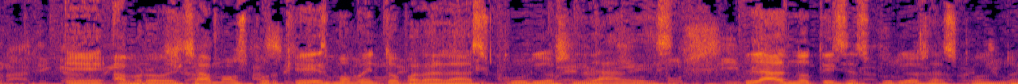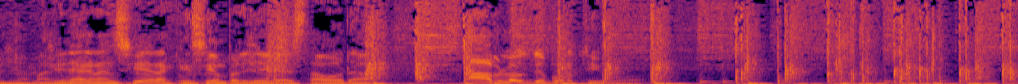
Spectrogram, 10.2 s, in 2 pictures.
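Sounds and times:
speech: 0.3 - 8.4
small group applauding in a studio: 8.0 - 10.1.

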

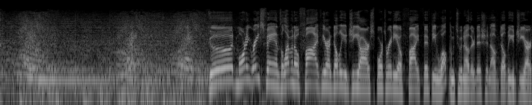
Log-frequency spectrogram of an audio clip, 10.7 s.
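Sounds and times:
race car engine roaring and revving: 0.0 - 6.0
speech: 4.2 - 10.6.

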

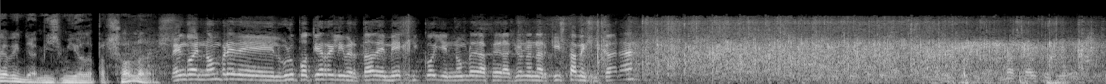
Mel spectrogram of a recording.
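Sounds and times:
speech: 0.0 - 6.7, 10.1 - 11.0
crowd applauding: 5.6 - 11.0.

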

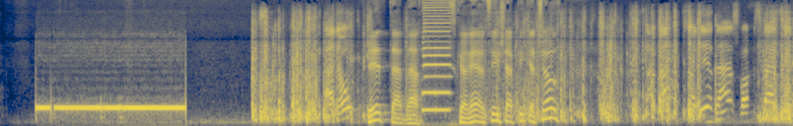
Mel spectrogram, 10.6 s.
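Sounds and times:
telephone dial tone: 0.5 - 2.5
crackly rustling noise: 3.3 - 5.6, 6.2 - 10.5
speech: 4.5 - 7.7, 9.5 - 10.5.

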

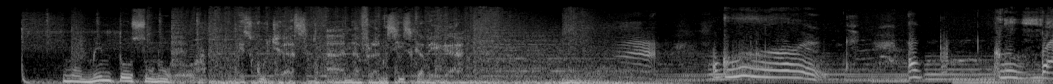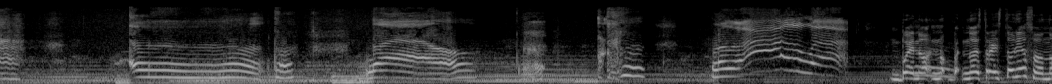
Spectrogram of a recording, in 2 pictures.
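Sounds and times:
speech: 0.6 - 5.9, 9.1 - 10.8, 19.4 - 21.0
baby crying: 6.0 - 11.0, 11.6 - 19.1.

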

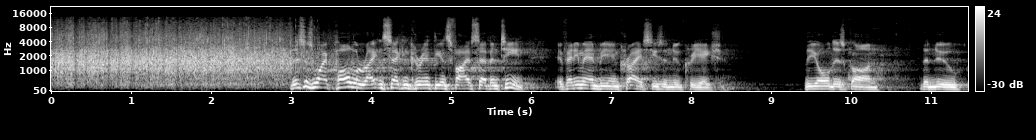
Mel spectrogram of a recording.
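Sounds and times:
audience clapping: 0.0 - 4.7
speech: 3.0 - 8.5, 9.4 - 11.4.

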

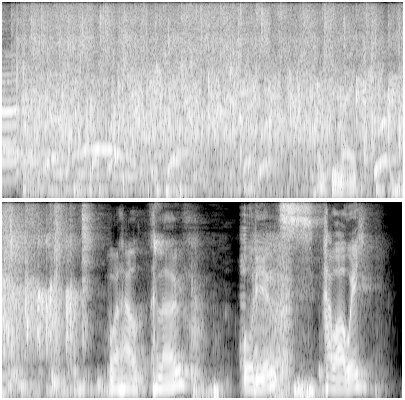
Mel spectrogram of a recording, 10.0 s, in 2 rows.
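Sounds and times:
audience applause: 0.0 - 6.1
speech: 4.1 - 5.4, 6.4 - 9.7.

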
